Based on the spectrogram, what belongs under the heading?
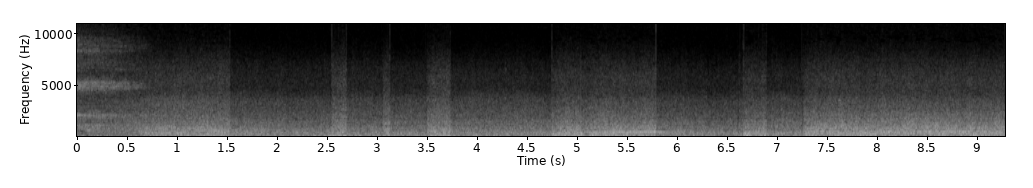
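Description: Diakopto–Kalavryta rack-railway train running, heard from inside at an open front window: a steady rumble and rush of the moving train. A faint thin squeal shows briefly about five seconds in and again near the end.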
